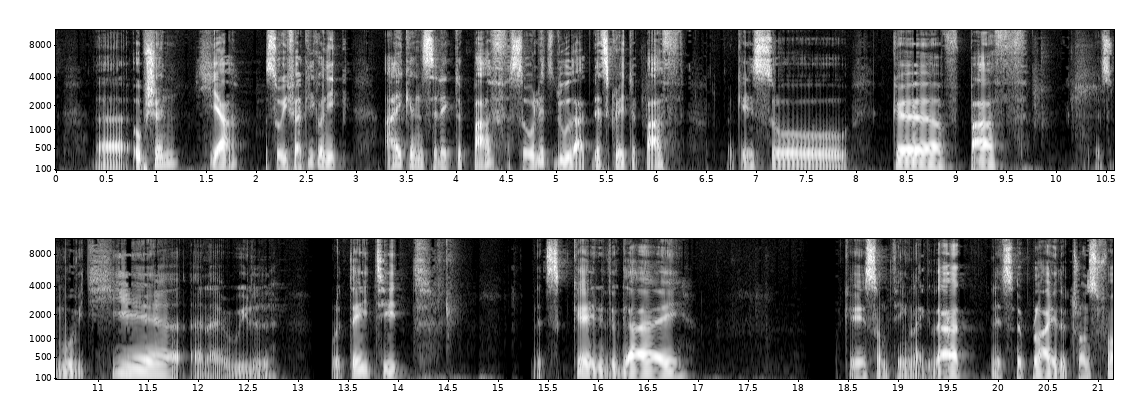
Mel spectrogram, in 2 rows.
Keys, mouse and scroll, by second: 4.0 shift+middle click, 4.6 click, 6.0 shift+a, 9.8 g, 10.4 shift+z, 13.7 click, 15.2 s, 16.4 click, 17.3 click, 17.7 s, 19.9 click.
